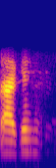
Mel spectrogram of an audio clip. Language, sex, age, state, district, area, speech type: Assamese, female, 30-45, Assam, Lakhimpur, rural, conversation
